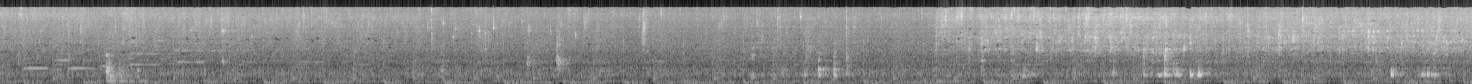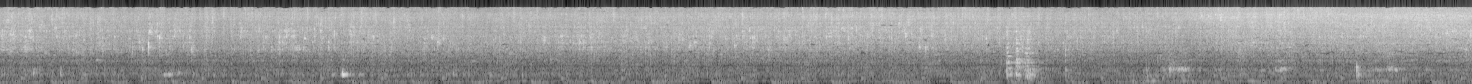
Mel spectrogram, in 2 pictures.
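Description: Pork frying in a wok, with a wooden spatula knocking and scraping now and then. About ten seconds in, the cut yardlong beans go into the hot oil and a much louder, steady hiss of frying takes over.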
